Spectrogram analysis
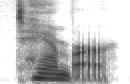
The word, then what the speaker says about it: timbre: It's pronounced tambber.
